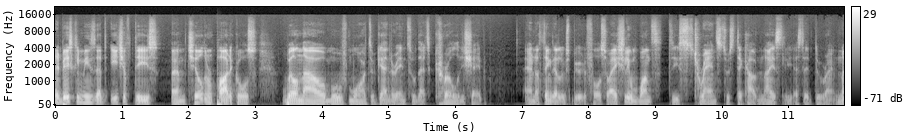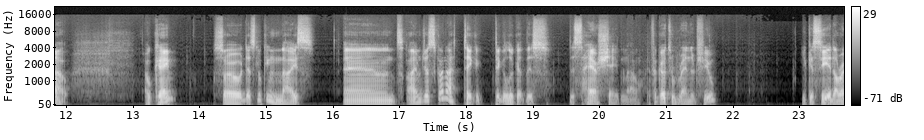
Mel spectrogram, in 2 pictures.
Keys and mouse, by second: 7.2-21.8 drag, 7.2-23.2 middle drag, 7.2-23.6 right drag.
